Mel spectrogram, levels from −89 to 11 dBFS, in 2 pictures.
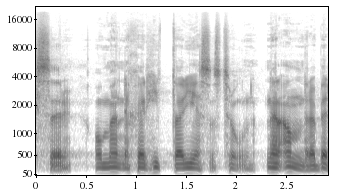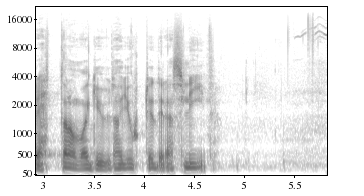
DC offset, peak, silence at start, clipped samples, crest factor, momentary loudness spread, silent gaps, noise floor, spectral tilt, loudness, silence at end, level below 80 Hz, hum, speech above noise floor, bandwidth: under 0.1%; -8 dBFS; 0 s; under 0.1%; 22 dB; 9 LU; none; -64 dBFS; -3.5 dB/octave; -30 LUFS; 0 s; under -90 dBFS; none; 34 dB; 19.5 kHz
